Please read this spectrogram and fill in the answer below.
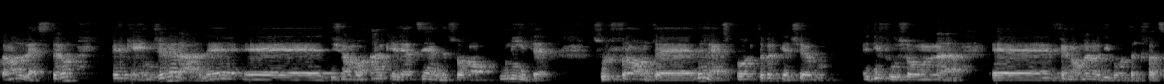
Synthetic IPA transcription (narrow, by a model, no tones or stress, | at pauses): t̪anoalːɛst̪eɾoperk̟eind͡ʒeneɾaːleɛd̪it͡ʃaːmoʔaŋk̟elead̪zːjɛnd̪esoːnouniːt̪esulfɾont̪ed̪elːɛkspɔrt̪perk̟et͡ʃːɛ | ɛd̪ːifːuːsounɛfenɔːmenod̪ikont̪ɾafat̪s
